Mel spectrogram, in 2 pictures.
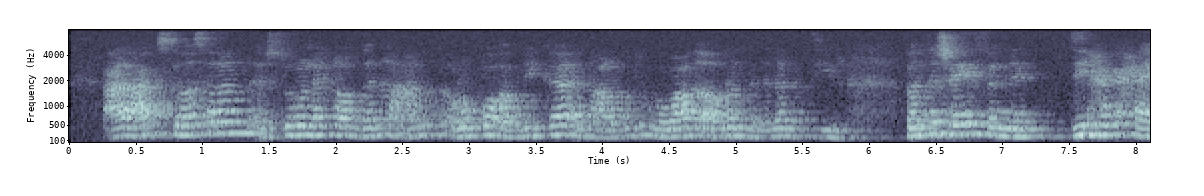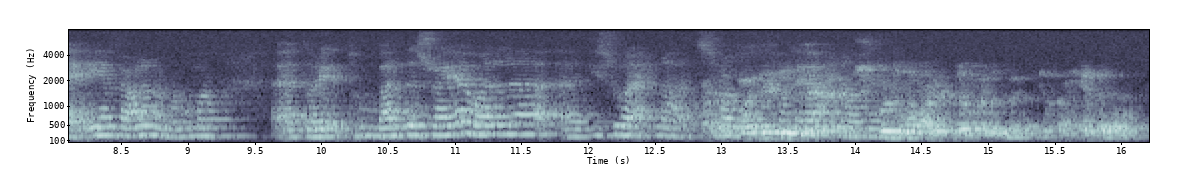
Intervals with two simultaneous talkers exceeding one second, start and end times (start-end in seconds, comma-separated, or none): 12.8-14.4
